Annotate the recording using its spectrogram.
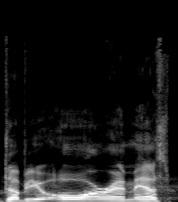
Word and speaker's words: Worms: It's spelled W O R M S, but pronounced as if it's a V, Worms.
